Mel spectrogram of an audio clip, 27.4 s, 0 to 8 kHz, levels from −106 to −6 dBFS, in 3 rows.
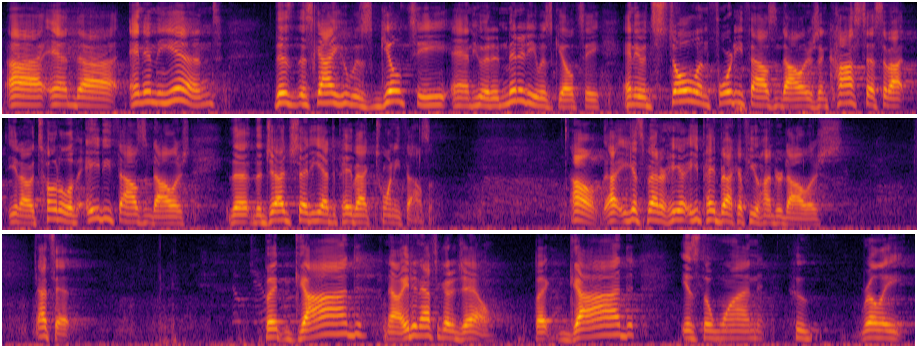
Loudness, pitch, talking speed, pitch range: -35 LUFS, 165 Hz, 165 wpm, 150-200 Hz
